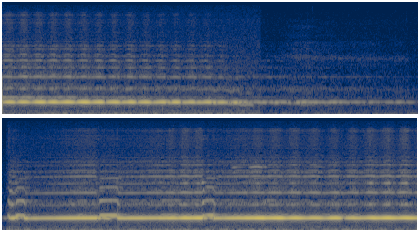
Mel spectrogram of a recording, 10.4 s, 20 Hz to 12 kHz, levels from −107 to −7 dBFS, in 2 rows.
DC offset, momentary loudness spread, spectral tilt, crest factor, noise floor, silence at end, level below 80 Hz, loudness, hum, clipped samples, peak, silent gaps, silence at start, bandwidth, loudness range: under 0.1%; 22 LU; -6 dB/octave; 12 dB; -63 dBFS; 0 s; -66 dBFS; -35 LUFS; none; under 0.1%; -24 dBFS; none; 0 s; 8.2 kHz; 13 LU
